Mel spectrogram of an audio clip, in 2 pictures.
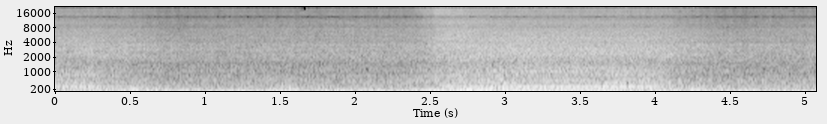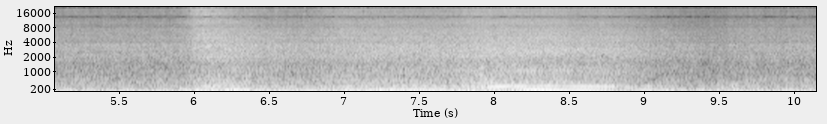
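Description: Oldsmobile Cutlass engine revving up to around 2,000 rpm in two smooth surges, each rising then easing back to a steady idle, loud and close with no talking.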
